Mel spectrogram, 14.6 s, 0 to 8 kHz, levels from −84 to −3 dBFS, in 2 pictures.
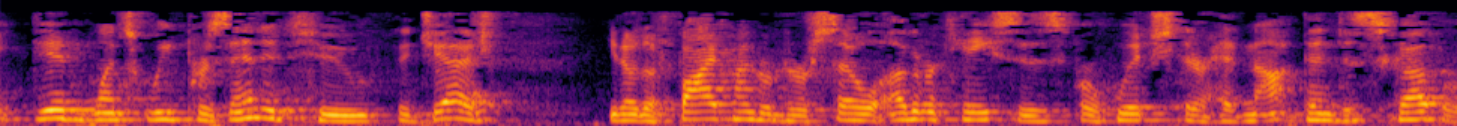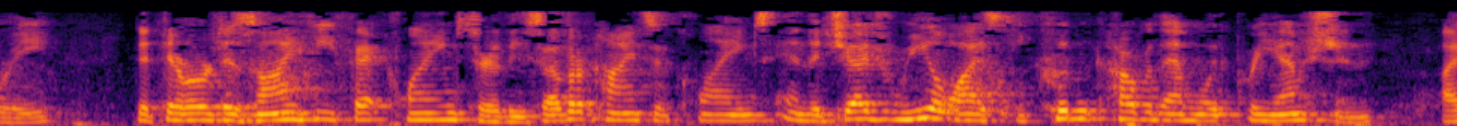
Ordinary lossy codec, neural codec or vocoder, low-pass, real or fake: MP3, 24 kbps; codec, 16 kHz, 4 kbps, X-Codec, HuBERT features, trained on balanced general audio; 7.2 kHz; fake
